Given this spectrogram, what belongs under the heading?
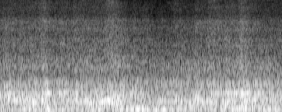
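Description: A slow passenger train runs from Malacky toward Bratislava-Lamač station, giving a loud, continuous low rumble with faint rhythmic rail clatter throughout and no voices.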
